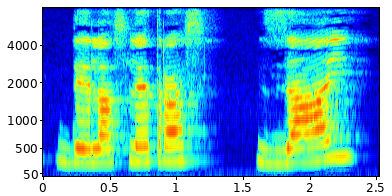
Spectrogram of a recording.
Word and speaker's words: ز: Zu, sa, si, su, z, za, sa, zi, si, zu, su. En el sonido de la letra zai hay algo como el zumbido de un mosquito.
